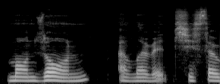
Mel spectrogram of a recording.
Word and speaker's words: Monzon: Her last name is pronounced Monzon, so I apologize. And also, besides the Monzon, if you are her in-laws, it is Monzon.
